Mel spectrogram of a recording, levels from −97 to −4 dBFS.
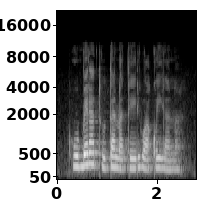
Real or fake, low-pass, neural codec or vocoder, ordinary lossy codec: real; 10.8 kHz; none; none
